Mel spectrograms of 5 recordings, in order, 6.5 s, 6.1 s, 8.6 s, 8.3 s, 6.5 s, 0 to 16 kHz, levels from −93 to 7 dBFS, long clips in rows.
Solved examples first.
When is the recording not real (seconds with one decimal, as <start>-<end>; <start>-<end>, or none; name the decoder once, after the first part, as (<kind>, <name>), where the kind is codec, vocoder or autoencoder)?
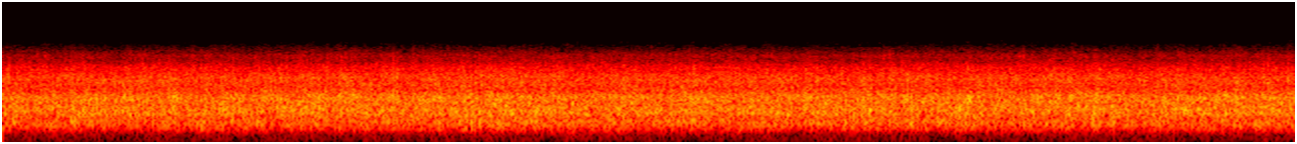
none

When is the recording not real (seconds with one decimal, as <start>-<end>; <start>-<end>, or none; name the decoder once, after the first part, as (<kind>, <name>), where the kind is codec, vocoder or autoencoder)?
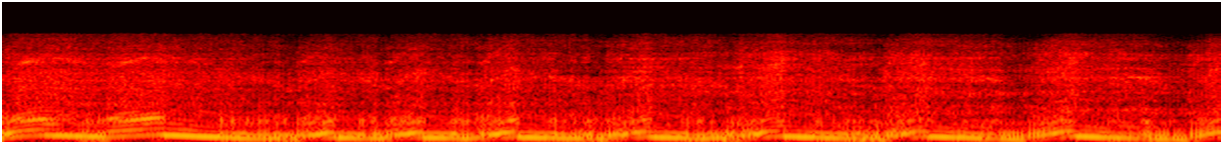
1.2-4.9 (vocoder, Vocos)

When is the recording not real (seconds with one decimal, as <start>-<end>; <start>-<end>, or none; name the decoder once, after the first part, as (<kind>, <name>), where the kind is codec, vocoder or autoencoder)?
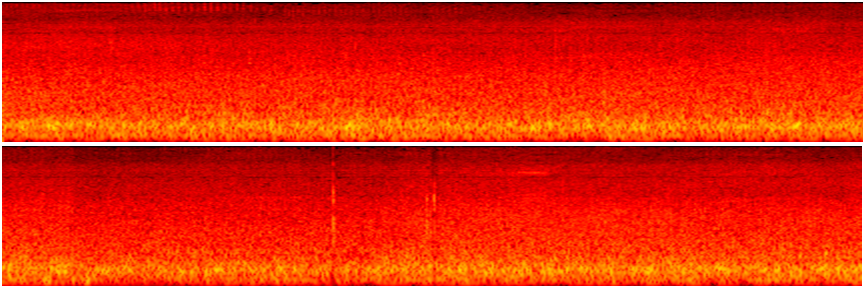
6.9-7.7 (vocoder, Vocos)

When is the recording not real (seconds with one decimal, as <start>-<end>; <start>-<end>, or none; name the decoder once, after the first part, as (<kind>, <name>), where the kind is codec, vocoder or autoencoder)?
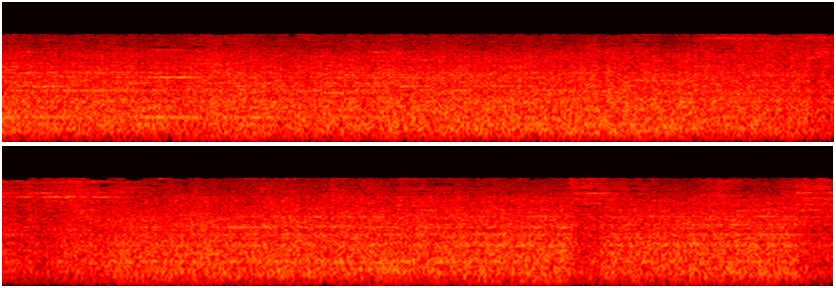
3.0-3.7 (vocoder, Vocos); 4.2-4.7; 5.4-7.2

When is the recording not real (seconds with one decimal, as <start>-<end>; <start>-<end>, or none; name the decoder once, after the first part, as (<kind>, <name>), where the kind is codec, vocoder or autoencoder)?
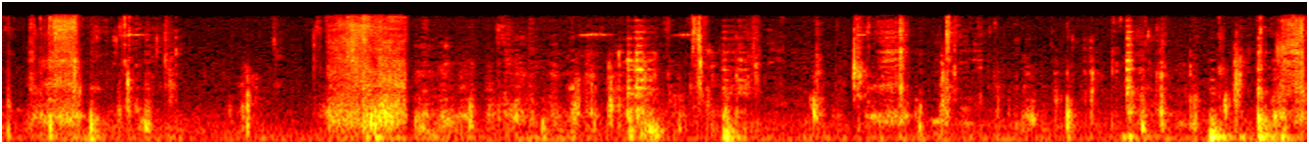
2.1-4.1 (vocoder, Vocos)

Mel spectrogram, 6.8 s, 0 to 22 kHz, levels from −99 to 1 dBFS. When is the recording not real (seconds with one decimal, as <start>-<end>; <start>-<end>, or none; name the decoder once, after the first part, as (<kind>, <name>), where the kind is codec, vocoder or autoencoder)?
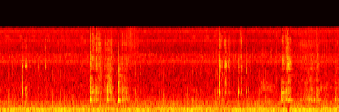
none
